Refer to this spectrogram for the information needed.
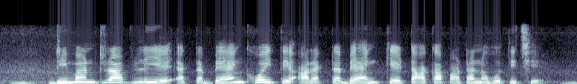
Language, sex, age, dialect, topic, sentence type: Bengali, female, 31-35, Western, banking, statement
